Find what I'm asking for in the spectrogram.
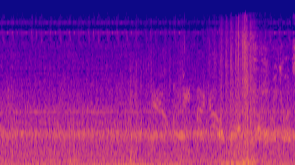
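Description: In the Call of Duty Mobile shooter game, a stealth chopper's rotor drone hums steadily while bursts of gunfire crackle in the background and grow louder near the end.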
